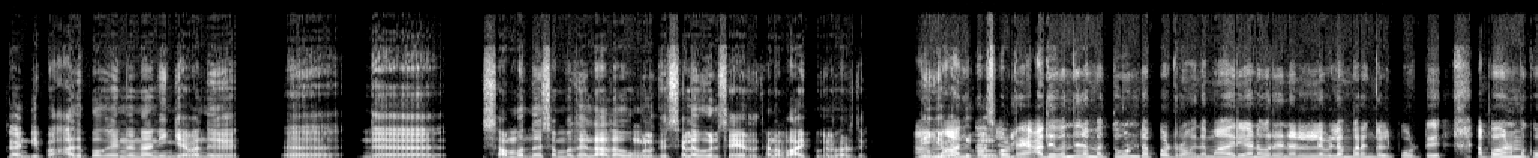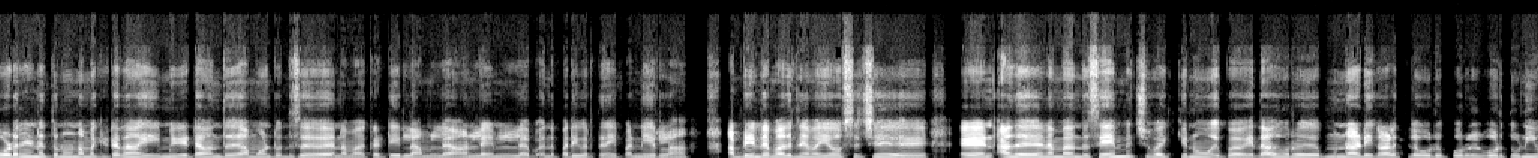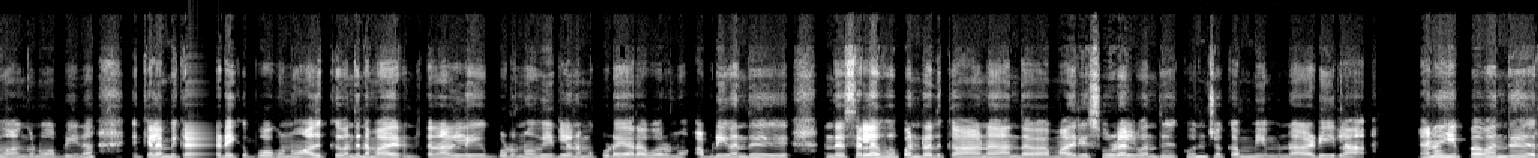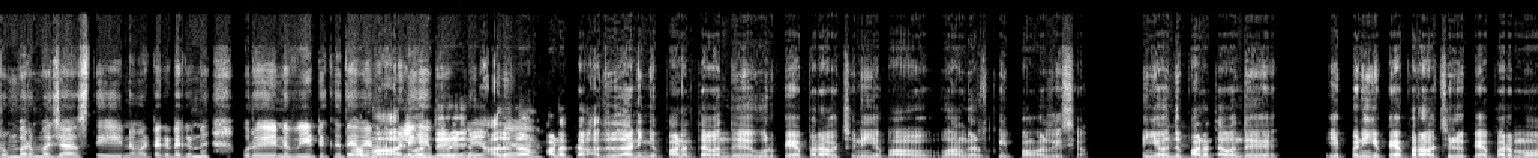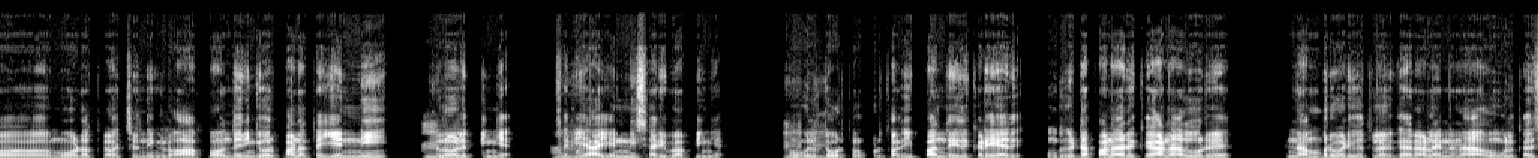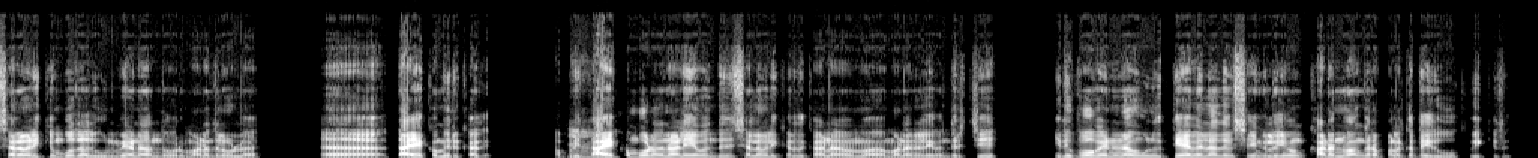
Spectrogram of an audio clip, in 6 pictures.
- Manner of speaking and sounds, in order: tapping; unintelligible speech; in English: "இம்மீடியட்டா"; in English: "அமௌன்ட்"; in English: "ஆன்லைன்ல"; in English: "லீவ்"; in English: "மோடத்துல"
- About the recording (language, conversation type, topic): Tamil, podcast, பணத்தைப் பயன்படுத்தாமல் செய்யும் மின்னணு பணப்பரிமாற்றங்கள் உங்கள் நாளாந்த வாழ்க்கையின் ஒரு பகுதியாக எப்போது, எப்படித் தொடங்கின?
